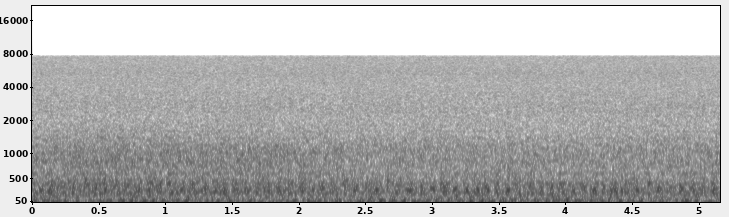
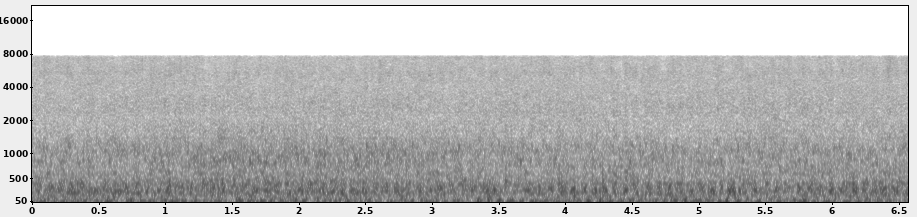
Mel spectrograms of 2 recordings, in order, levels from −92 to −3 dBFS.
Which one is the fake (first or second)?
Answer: second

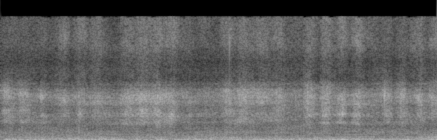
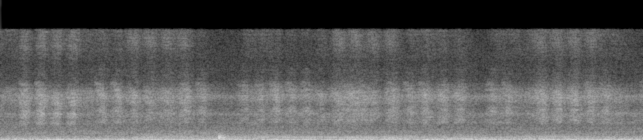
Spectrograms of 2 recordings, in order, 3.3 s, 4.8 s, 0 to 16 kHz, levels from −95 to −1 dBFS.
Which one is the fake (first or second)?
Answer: first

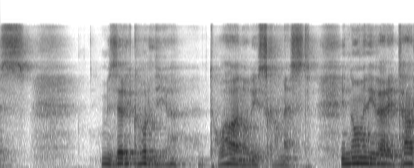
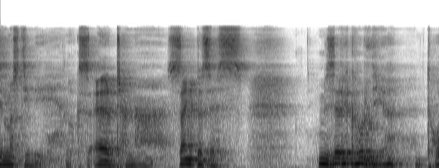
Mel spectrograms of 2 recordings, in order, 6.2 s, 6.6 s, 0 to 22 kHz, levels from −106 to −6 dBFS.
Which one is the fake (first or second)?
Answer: first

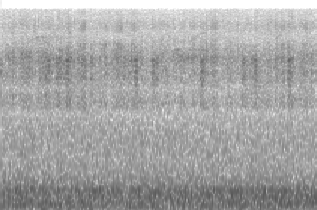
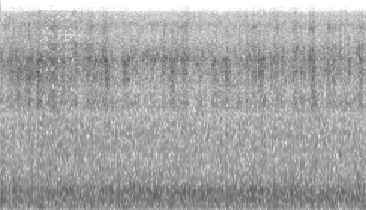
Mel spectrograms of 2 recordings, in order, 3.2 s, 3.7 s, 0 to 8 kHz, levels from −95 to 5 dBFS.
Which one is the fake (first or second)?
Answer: second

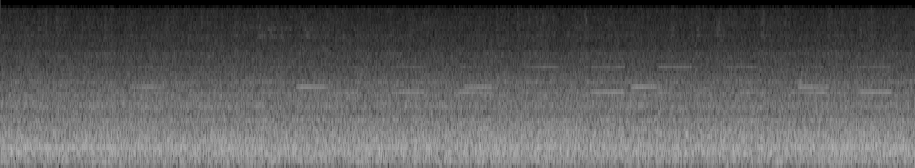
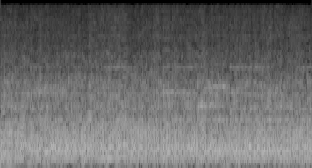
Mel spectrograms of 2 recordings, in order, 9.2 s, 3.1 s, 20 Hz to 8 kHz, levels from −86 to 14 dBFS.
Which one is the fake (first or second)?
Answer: second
